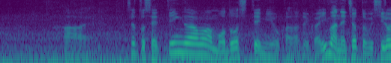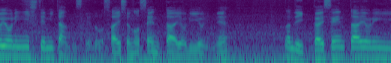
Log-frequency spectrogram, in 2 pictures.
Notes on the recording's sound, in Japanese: 本日、白馬岩岳スキー場で滑り終了後 白馬さのさかスキー場に移動してクールダウンの２本 その後に車の中から。Stand.fm。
